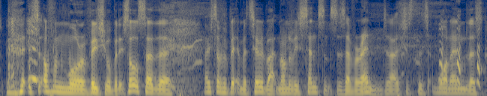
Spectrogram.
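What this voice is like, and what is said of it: Usual voice. Nothing is said of it.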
